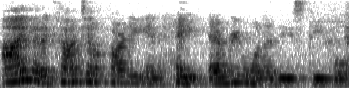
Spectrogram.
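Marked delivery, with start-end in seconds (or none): none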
